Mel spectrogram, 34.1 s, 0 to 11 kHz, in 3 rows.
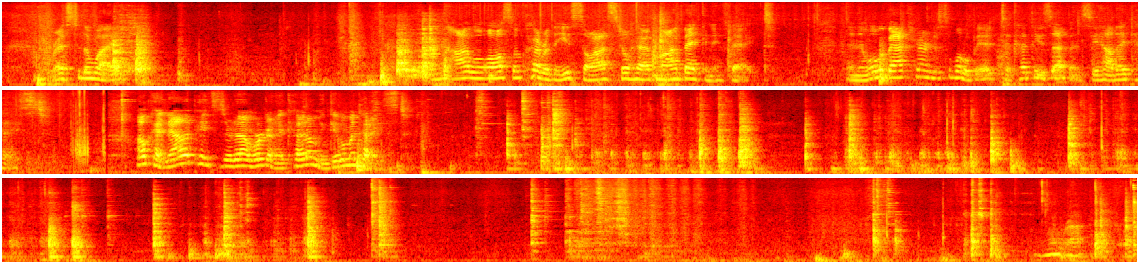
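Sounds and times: pizza cutter scraping metal pans: 16.6s - 19.0s, 19.7s - 21.4s, 22.0s - 23.7s, 28.3s - 29.8s.

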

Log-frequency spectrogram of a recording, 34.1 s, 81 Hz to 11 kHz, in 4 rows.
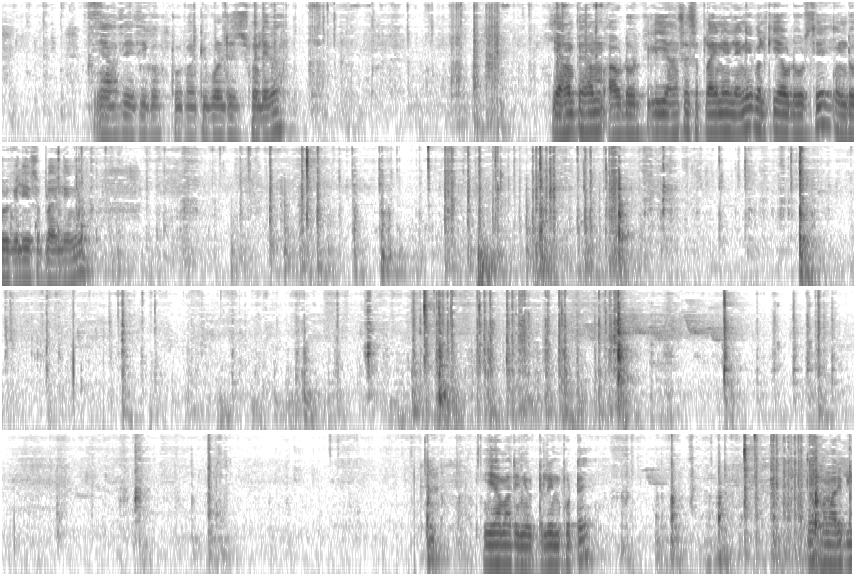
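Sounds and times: clicks and light knocks: 8.6s - 34.0s.

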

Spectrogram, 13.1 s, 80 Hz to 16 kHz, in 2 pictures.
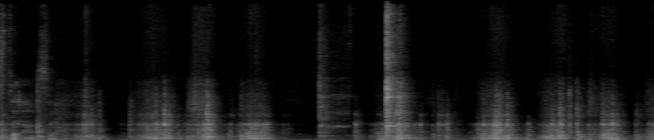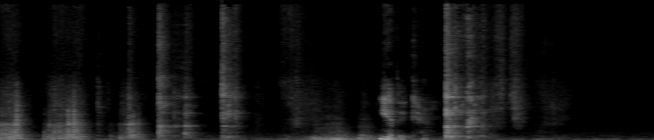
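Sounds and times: metal spatula scraping cream: 0.0s - 9.0s.

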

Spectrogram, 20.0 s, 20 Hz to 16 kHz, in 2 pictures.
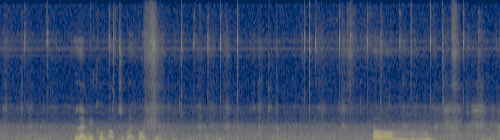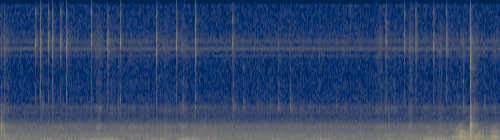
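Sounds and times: low background rumble: 0.0s - 20.0s
computer clicks: 10.7s - 12.5s.

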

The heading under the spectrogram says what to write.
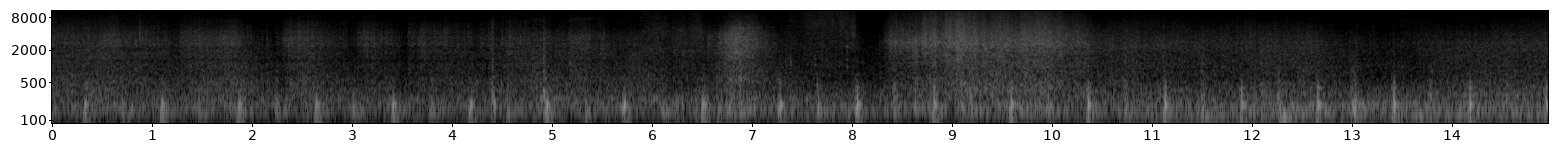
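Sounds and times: heavy rain: 0.0s - 14.9s
road spray from moving car: 2.8s - 14.9s
soft repeating knock: 10.3s - 14.9s.

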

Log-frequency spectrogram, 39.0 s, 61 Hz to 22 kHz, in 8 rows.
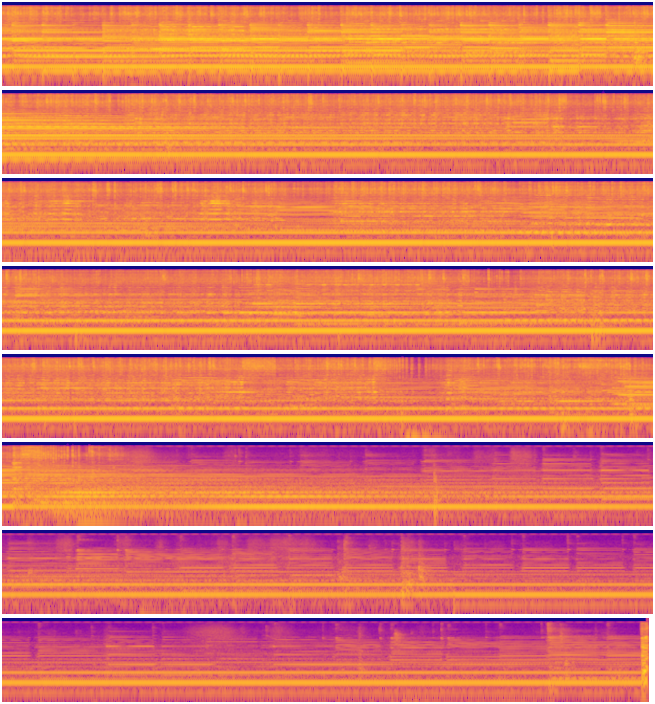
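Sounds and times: rapid motor-like rattle: 0.0s - 25.4s
held string tone: 0.0s - 39.0s.

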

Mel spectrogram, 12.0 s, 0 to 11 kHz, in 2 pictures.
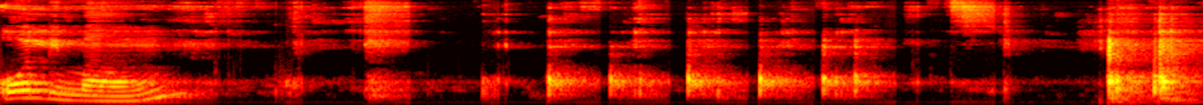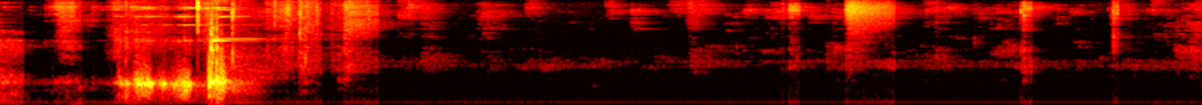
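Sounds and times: utensils clinking on a pot: 5.6s - 7.6s.

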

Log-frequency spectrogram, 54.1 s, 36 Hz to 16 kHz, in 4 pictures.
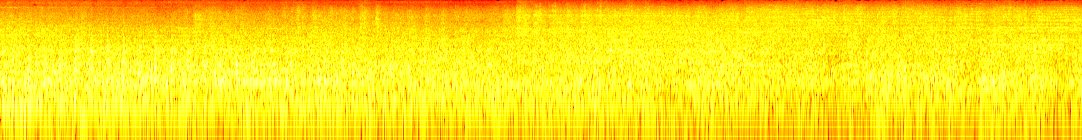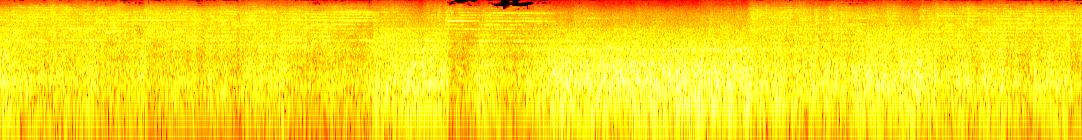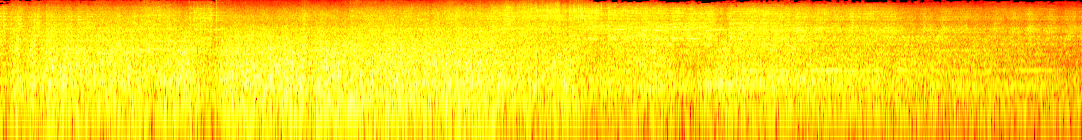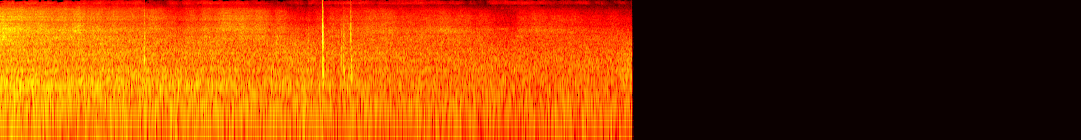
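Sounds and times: freight train cars rolling past: 0.0s - 48.3s
high wheel squeal: 6.2s - 21.2s, 31.7s - 42.4s.

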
